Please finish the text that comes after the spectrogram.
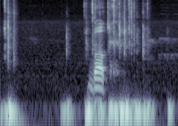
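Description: Typing on a computer keyboard while adding an ebook product in a Shopify store: soft clustered key clicks in short bursts, close and moderate, interleaved with a person speaking.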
